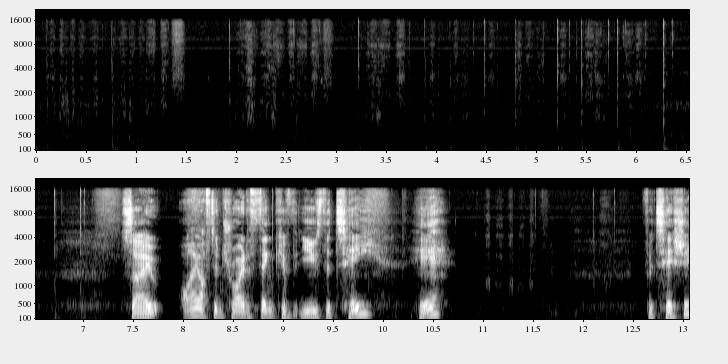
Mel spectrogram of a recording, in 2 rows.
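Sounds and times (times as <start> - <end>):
stylus writing on tablet: 0.0 - 7.1, 10.9 - 13.0.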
